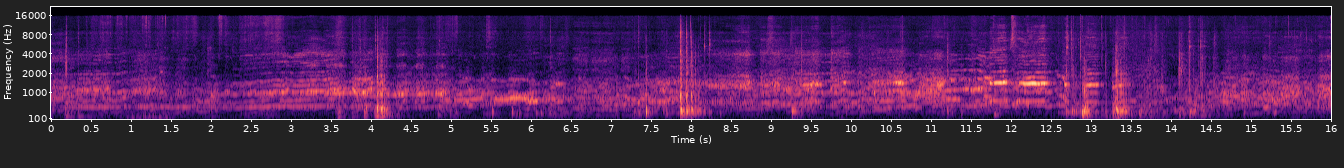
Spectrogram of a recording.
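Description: Chickens clucking and calling over one another without pause, with a few sharp knocks about four, eight and thirteen seconds in.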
